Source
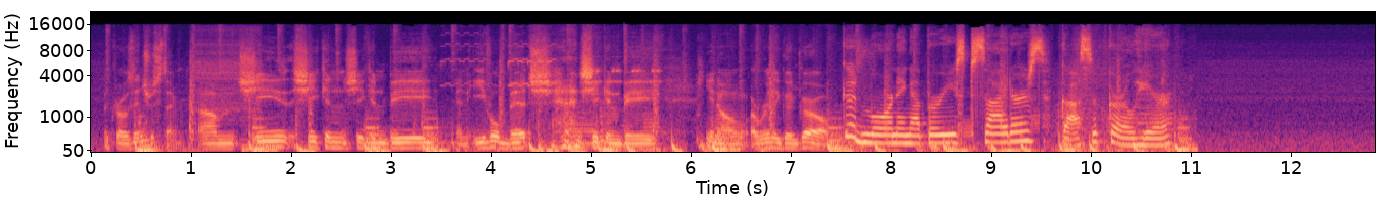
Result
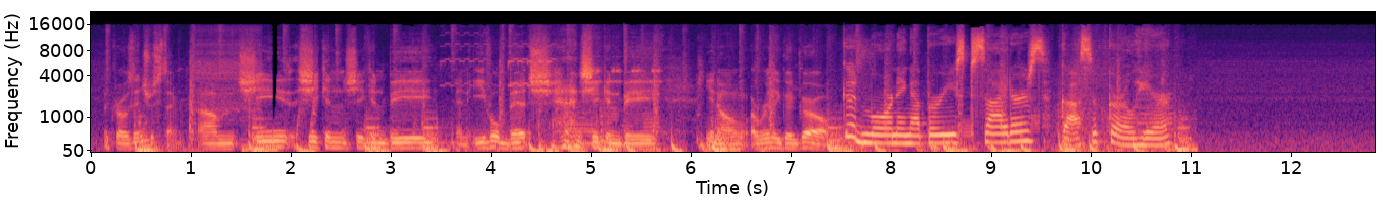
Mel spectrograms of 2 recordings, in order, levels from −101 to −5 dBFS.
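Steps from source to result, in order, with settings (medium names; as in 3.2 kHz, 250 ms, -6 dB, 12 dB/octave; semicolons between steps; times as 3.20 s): 1.81–2.27 s: phase dispersion highs, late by 55 ms, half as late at 1.1 kHz; trim -2 dB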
